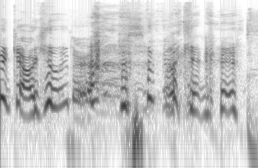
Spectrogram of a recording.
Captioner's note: chuckles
